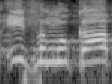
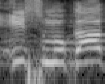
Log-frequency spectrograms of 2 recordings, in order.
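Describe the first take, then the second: First: اس مکا with th for s, as "ithmuka"; emphatic اس مکا, lisped th replacing s; wrong th sound. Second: اس مکا with a clear s, as "ismuka"; emphatic اس مکا, s rather than th; correct seen. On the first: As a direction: mispronounce اس مکا with a tha in place of seen. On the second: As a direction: demonstrate اس مکا with a true seen. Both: Shown as a demonstration. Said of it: "سین کو سا پڑھ دیا".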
